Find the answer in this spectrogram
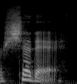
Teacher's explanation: She pronounces Sherry, her boyfriend's name, as though the double R were really double D for Shede.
